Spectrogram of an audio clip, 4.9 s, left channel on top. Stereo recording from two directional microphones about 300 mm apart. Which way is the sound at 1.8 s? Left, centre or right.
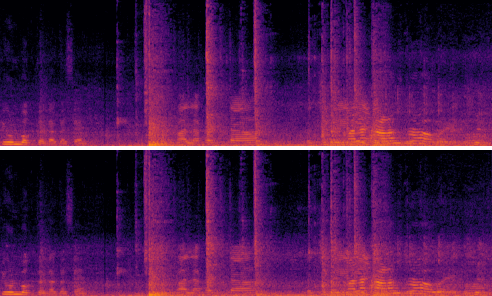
Centre.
